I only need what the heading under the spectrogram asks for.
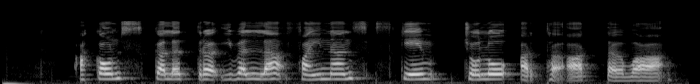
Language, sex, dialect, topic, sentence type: Kannada, female, Dharwad Kannada, banking, statement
